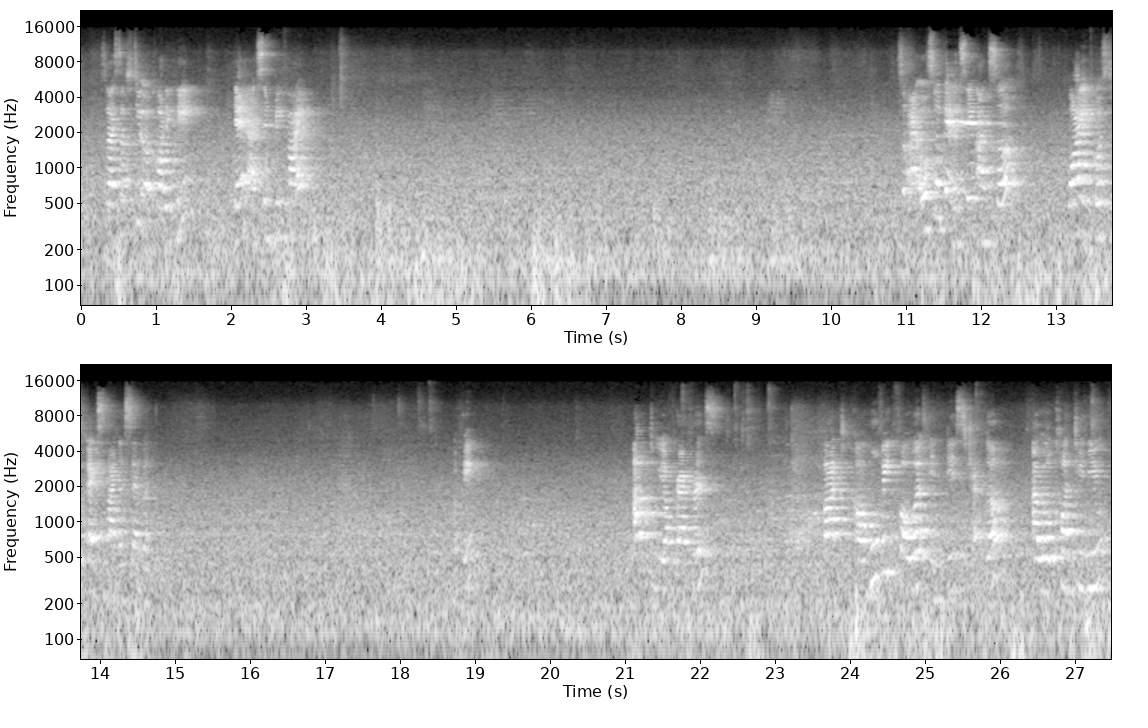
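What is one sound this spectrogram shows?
A woman speaks clearly into a microphone, explaining calmly.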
